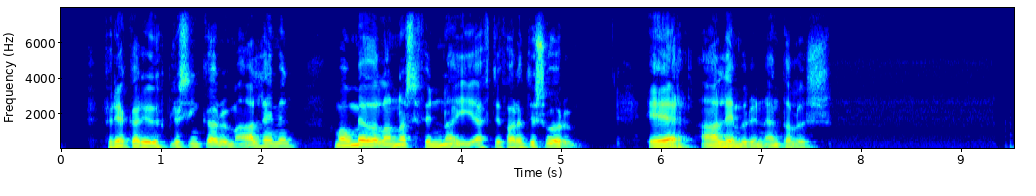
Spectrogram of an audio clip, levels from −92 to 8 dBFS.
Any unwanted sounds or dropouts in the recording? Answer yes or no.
no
